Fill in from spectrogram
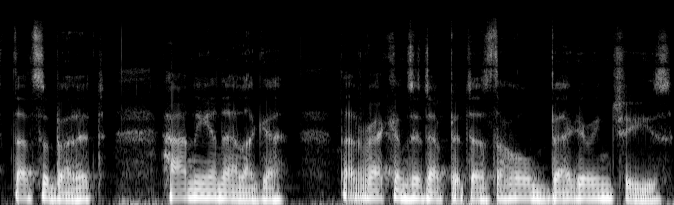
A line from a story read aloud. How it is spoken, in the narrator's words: William laughed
